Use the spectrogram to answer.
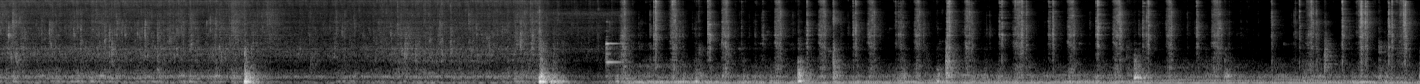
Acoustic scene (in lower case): kitchen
